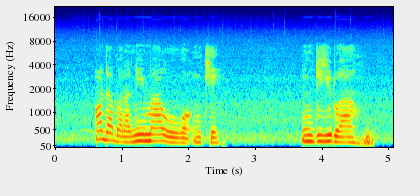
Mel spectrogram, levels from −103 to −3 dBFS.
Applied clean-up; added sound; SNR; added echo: none; Water; 19 dB; none.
